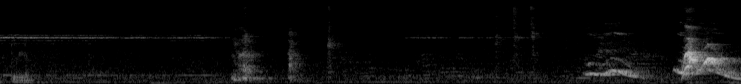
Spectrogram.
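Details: A Lhasa Apso kept at home gives two short, loud, pitch-bending yelps near the end. Before them is a long quiet stretch with a faint steady electronic tone and a few soft knocks.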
